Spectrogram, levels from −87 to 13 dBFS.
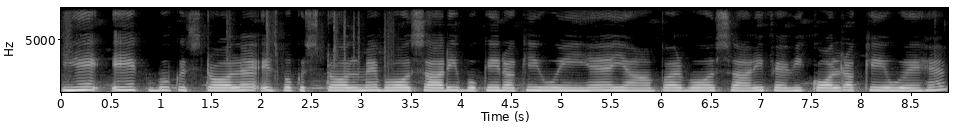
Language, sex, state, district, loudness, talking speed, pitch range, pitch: Hindi, female, Jharkhand, Sahebganj, -12 LUFS, 155 wpm, 245-255 Hz, 250 Hz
